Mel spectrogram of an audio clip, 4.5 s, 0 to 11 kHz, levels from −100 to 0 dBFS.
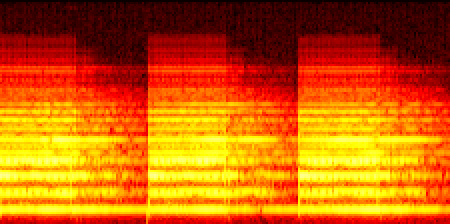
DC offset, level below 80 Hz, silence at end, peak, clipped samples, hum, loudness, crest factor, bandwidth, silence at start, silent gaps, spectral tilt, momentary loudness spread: under 0.1%; -70 dBFS; 0 s; -2 dBFS; under 0.1%; none; -14 LUFS; 14 dB; 5.2 kHz; 0 s; none; -7.5 dB/octave; 11 LU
